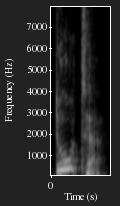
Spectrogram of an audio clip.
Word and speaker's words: daughter: Or daughter. I have 2 daughters, but I don't pronounce the GH.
